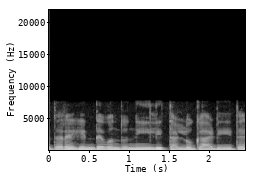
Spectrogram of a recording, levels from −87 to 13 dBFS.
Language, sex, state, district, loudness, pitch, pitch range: Kannada, female, Karnataka, Bangalore, -13 LUFS, 165 Hz, 150-180 Hz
